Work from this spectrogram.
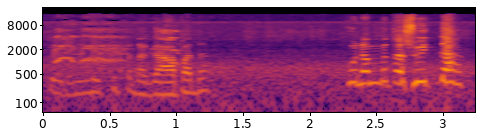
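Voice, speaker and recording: A man acting in an Ilocano radio comedy drama as an excitable, exclamatory, put-upon husband who peddles fish. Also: extremely high pitch, fast talker, background noise. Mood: aggrieved. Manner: exclamatory, wailing when upset.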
